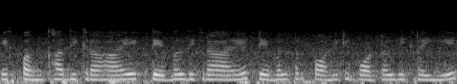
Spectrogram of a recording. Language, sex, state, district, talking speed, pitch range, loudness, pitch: Hindi, female, Chhattisgarh, Bastar, 235 wpm, 220-235 Hz, -17 LUFS, 230 Hz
